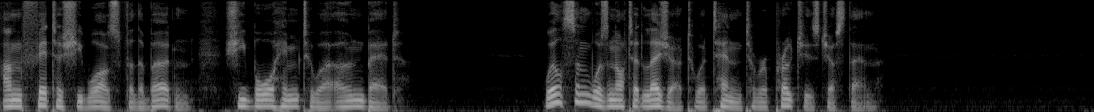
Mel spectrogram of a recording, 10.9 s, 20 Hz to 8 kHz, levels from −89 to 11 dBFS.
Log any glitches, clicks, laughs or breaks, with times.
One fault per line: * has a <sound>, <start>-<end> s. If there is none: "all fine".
all fine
